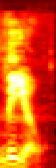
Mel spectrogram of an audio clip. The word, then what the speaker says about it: Leo: It's written with the kanji for lion to be sure, but it's pronounced Leo.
